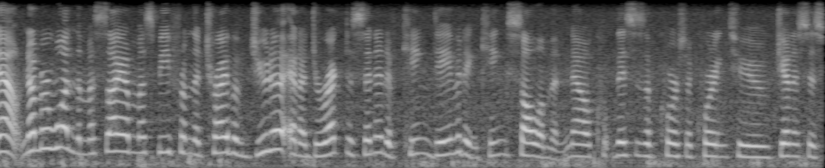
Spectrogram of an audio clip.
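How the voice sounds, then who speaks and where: Lively intonation marks this voice, which moves at a moderate pace. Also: woman. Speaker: religion video creator. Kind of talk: casual explainer video. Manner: loud; hesitant, many fillers.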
